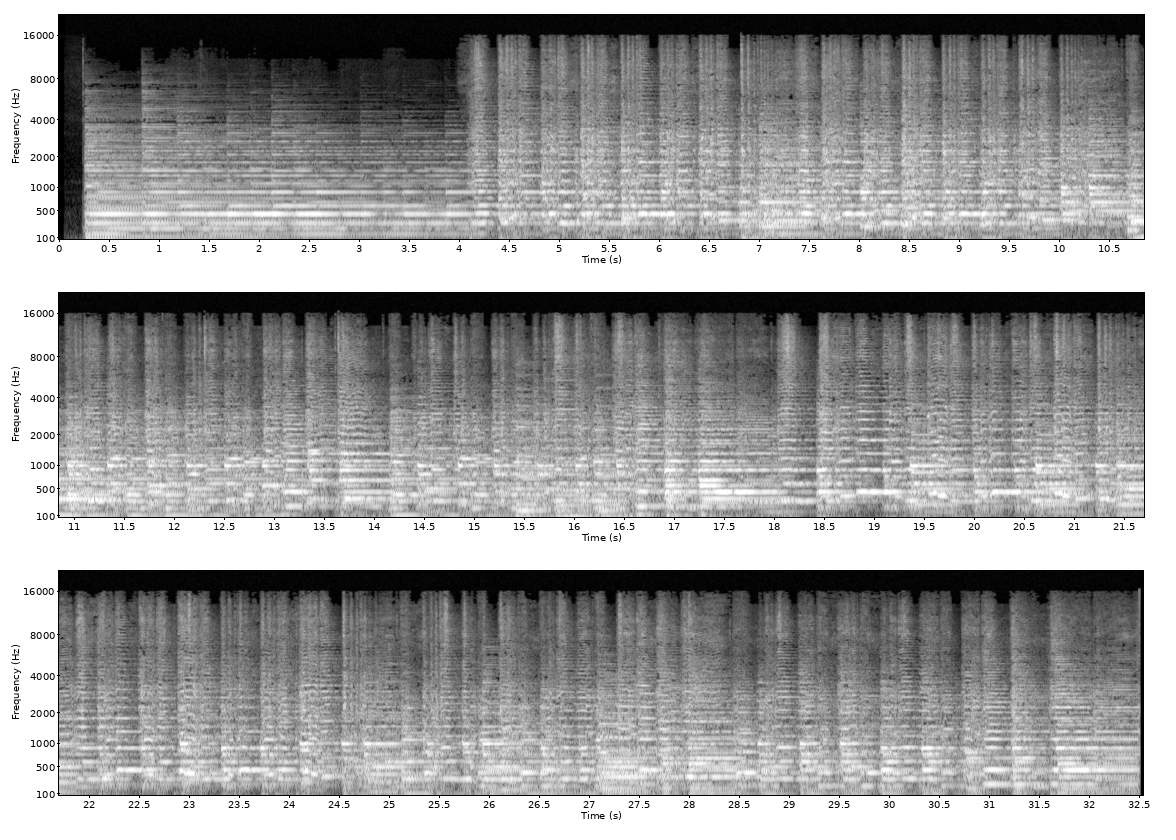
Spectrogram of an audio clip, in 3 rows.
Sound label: Romanian Folk Dances, Romanian Polka; Six Romanian Folk Dances, BB 68, Sz. 56; Arr. Székely Transcr. Maisky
